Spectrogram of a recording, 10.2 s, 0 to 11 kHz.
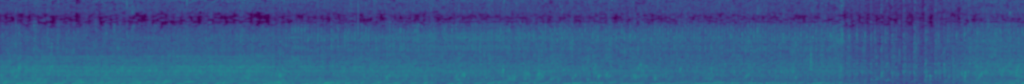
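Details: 9.9 HP Johnson outboard being revisited after an earlier failure, refitted with a new water pump and carb kit, running in a test tank after a choked start. It fires and runs on with an even buzzing beat, fading briefly then picking back up. Normal idle around 800 rpm.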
